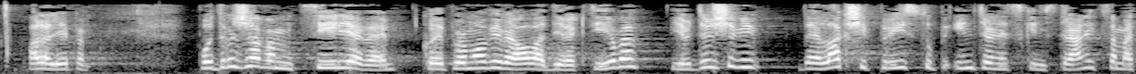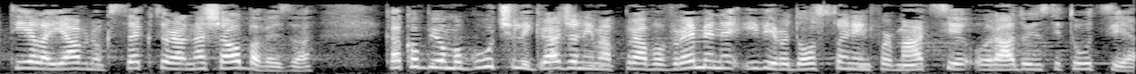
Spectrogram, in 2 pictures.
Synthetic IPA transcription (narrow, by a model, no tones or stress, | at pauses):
xʋaːlˠaljeːpa | po̞d̪r̩ʒaːʋamt̪siːʎe̞ʋe̞ko̞je̞pɾo̞mo̞ʋiːɾao̞ʋad̪iɾe̞kt̪iːʋajeɾd̪r̩ʒiʋi | d̪aje̞lˠakʃipɾiːst̪upint̪e̞ɾne̞t̪skimst̪ɾanit̪samat̪jeːlˠaijaːʋno̞ɡse̞kt̪o̞ɾanaʃao̞baʋe̞za | kako̞bio̞mo̞ɡuːt͡ʃiliɡɾad͡ʑanimapɾaʋo̞ʋɾe̞me̞ne̞ʔiʋje̞ɾo̞d̪o̞ːst̪o̞jne̞info̞ɾmaːt̪sije̞ʔoɾaːd̪uinst̪it̪uːt̪sija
